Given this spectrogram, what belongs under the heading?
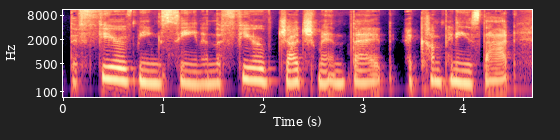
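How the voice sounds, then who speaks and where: Against a quiet background, a woman with a fairly low, somewhat breathy voice talks at a fairly slow pace with fairly even intonation. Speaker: podcast host and therapist. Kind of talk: interview podcast.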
